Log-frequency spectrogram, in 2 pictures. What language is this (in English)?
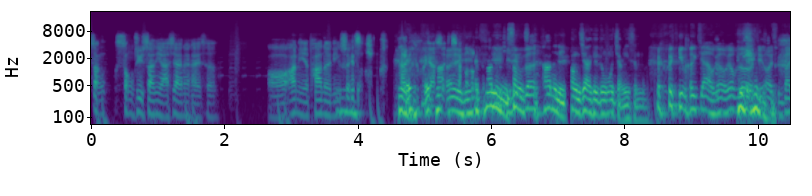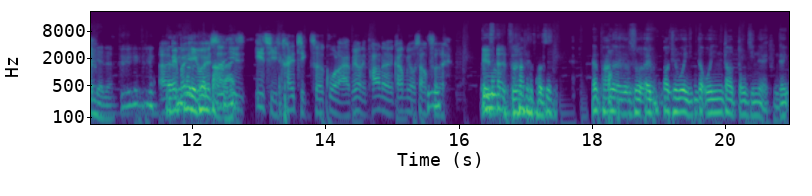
Chinese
